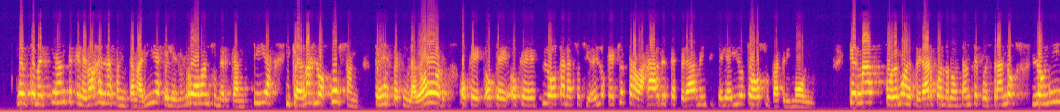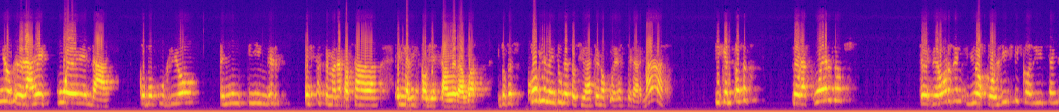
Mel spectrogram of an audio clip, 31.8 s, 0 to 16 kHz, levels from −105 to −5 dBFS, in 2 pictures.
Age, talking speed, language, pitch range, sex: 40-59, 170 wpm, Spanish, 235-310 Hz, female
